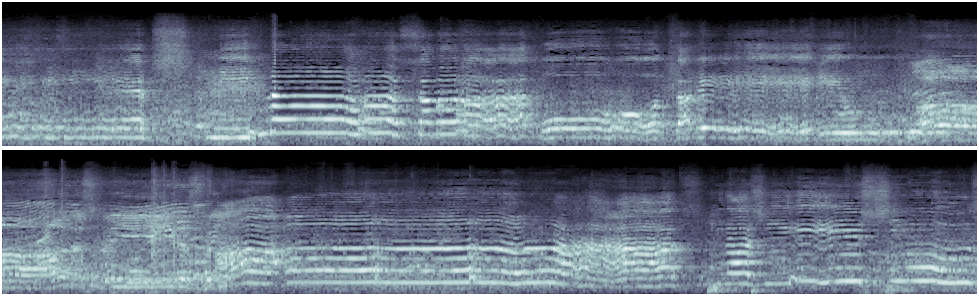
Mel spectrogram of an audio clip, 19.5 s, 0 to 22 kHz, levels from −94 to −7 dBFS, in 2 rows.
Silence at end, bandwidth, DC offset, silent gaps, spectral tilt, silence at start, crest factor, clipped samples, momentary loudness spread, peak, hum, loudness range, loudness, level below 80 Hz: 0 s; 13.5 kHz; under 0.1%; none; -4 dB/octave; 0 s; 18 dB; under 0.1%; 8 LU; -2 dBFS; none; 3 LU; -19 LUFS; -54 dBFS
